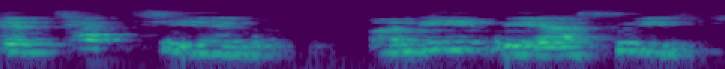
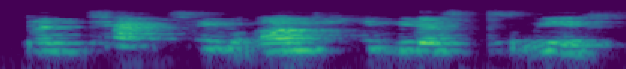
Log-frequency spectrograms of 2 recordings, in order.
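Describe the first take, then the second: First: The words are separated by pauses. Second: The words flow together without pauses. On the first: The speaker calls it wrong. "Don't say" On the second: The speaker calls it right. "pronounce all of that together"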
